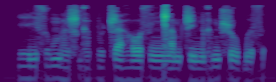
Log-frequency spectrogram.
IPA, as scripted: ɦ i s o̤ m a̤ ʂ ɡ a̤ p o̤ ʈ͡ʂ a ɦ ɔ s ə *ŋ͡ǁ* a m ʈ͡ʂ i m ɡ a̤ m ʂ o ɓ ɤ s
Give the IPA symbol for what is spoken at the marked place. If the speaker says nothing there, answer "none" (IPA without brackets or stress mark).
ŋ͡ǁ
